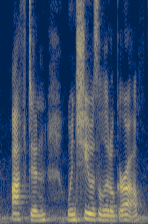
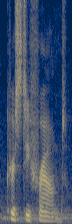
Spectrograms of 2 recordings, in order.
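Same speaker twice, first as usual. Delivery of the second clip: ordinary delivery, nothing marked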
